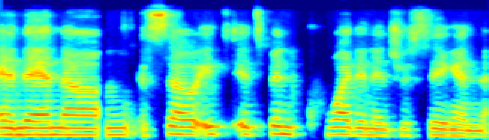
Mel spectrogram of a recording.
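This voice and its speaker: A woman with a French Canadian accent talks at a fairly low pitch over a quiet background. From Quebec, Canada. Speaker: real estate agent. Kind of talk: online seminar.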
